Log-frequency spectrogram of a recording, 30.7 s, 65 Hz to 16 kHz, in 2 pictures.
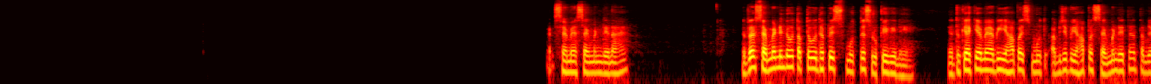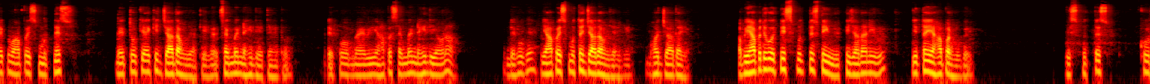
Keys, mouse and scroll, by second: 0.8 click, 2.1 click, 2.9 alt+middle click, 4.3 click, 6.6 click, 7.6 click, 9.7 alt+middle click, 12.3 alt+click, 13.6 click, 15.5 click, 16.8 e, 21.6 click, 23.8 alt+middle click, 28.3 alt+middle click, 30.4 click.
